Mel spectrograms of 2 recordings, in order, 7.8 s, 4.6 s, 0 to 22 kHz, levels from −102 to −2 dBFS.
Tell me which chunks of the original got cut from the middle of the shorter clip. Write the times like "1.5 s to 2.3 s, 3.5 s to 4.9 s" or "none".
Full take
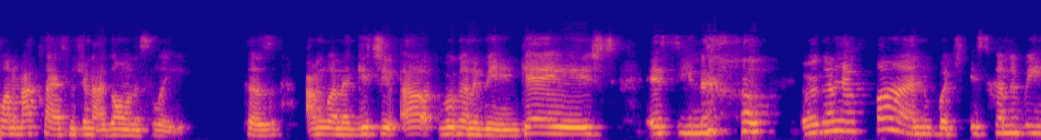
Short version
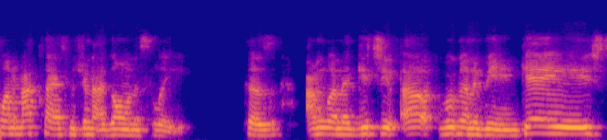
none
